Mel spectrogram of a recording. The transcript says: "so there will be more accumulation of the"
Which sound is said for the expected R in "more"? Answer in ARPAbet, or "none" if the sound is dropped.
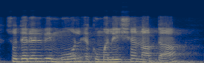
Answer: L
